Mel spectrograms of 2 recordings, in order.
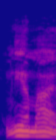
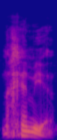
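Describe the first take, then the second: First: The name is said with an English pronunciation. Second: The name is said with a Hebrew-style guttural sound. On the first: The speaker calls it wrong. "I've been saying it wrong the whole time" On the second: The speaker calls it right. "I don't have the guttural sound right just yet"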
